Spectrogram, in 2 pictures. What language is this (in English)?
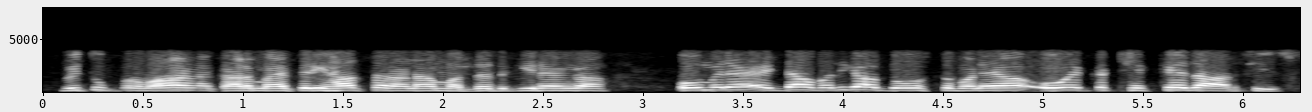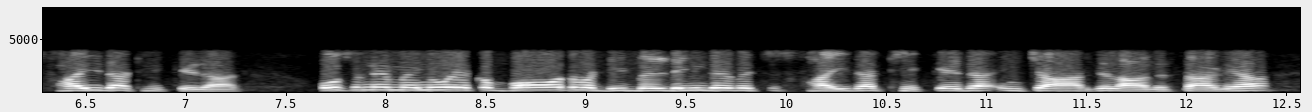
Punjabi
